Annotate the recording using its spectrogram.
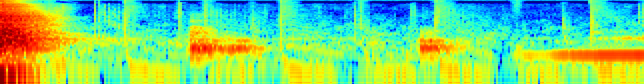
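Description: A single sharp hand snap right at the start that dies away quickly, followed by near quiet with two faint short sounds.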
